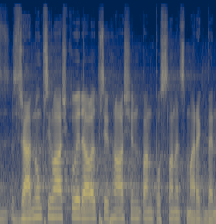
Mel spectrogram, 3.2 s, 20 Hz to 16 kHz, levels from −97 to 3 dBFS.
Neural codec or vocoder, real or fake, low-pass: none; real; 14.4 kHz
